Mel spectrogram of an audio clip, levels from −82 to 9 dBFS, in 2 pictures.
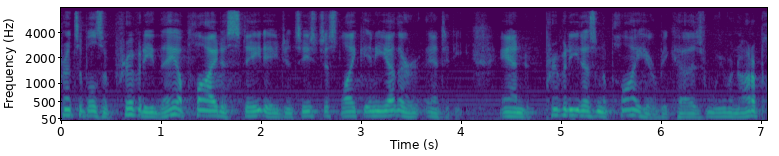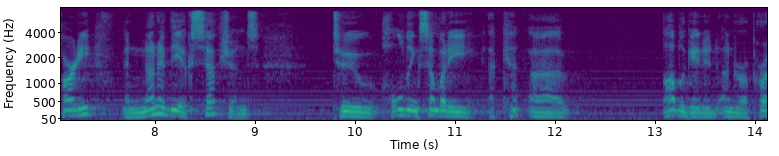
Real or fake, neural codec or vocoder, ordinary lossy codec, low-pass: real; none; MP3, 48 kbps; 7.2 kHz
